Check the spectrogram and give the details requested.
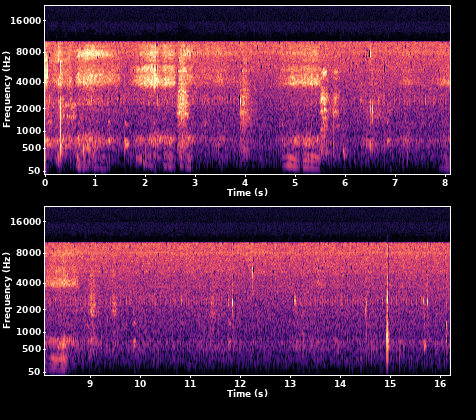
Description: Bella the english bulldog snoring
